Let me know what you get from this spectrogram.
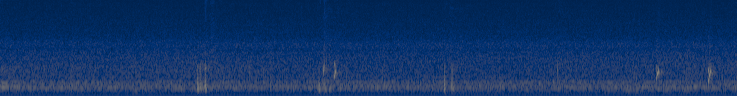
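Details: Chiquita, a pet Chihuahua, asleep and dreaming indoors, lets out brief, soft, rising squeaky whimpers at irregular intervals several seconds apart over a quiet, steady room hum.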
